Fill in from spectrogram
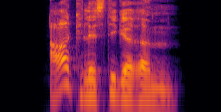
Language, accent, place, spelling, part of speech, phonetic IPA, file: German, Germany, Berlin, arglistigerem, adjective, [ˈaʁkˌlɪstɪɡəʁəm], De-arglistigerem.ogg
- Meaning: strong dative masculine/neuter singular comparative degree of arglistig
